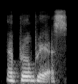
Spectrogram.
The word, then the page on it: opprobrious: Indian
